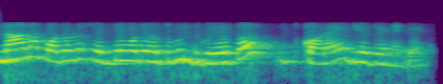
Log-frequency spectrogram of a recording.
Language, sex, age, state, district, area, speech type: Bengali, female, 18-30, West Bengal, Purulia, rural, conversation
